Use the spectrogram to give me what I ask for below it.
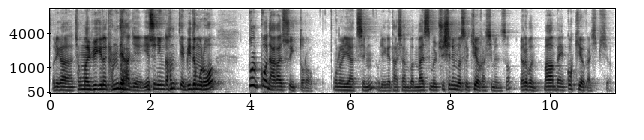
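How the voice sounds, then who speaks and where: A male pastor giving a sermon at a livestreamed church service. He preaches with animated swings from loud exclamations to quiet asides, asks the congregation questions and acts out quotes. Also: medium pitch.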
